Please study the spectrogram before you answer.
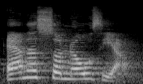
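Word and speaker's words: anosognosia: it to you and it's called Anna sonosia and it's spelled a-n-o-s-o-g-n-o-s-i-a and it means without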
